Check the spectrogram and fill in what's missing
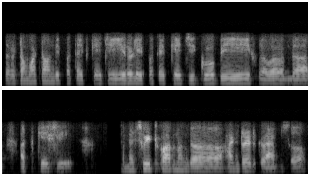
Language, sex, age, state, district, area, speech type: Kannada, male, 18-30, Karnataka, Chikkamagaluru, rural, conversation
